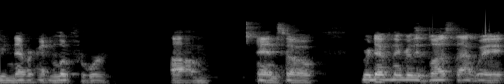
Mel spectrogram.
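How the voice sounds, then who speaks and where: A man is speaking. His pace is very fast. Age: 20s. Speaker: landscaping business owner. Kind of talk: interview. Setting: podcast.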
